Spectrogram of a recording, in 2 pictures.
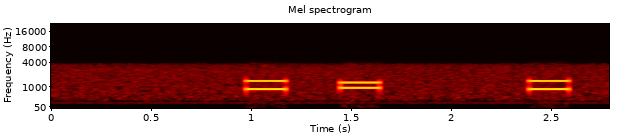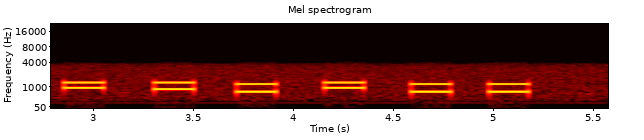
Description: DTMF, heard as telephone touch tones, dialled by hand, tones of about 200 ms, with hum. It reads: 90 9081011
